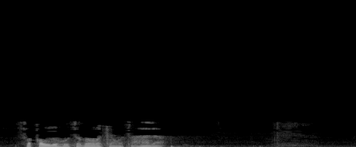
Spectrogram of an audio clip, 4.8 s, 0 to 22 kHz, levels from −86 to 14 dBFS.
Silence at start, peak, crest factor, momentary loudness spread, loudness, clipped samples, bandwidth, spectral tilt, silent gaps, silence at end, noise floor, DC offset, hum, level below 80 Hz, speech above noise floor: 0.3 s; -14 dBFS; 20 dB; 12 LU; -33 LUFS; under 0.1%; 4 kHz; -9 dB/octave; none; 2.45 s; -69 dBFS; under 0.1%; none; -52 dBFS; 38 dB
